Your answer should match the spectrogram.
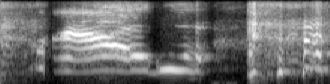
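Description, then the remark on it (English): A person's voice imitates an orange kitten's meow in a drawn-out, wavering, high-pitched cry, followed by a short breathy sound and another burst of voiced, playful vocalizing. “That's not really what he sounds like”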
